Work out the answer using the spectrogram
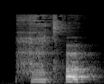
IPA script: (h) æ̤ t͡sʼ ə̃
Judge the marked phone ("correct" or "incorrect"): correct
